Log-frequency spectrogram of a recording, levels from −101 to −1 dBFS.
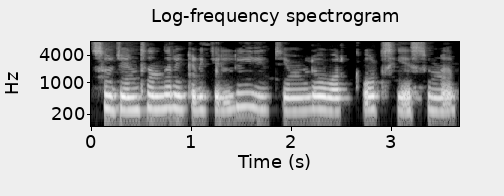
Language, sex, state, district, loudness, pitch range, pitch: Telugu, female, Telangana, Karimnagar, -15 LUFS, 245-265 Hz, 250 Hz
